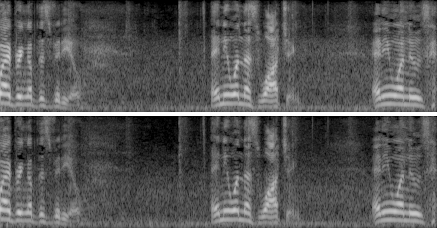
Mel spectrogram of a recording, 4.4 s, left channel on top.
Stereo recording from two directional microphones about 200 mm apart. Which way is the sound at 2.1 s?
Centre (ahead or behind).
